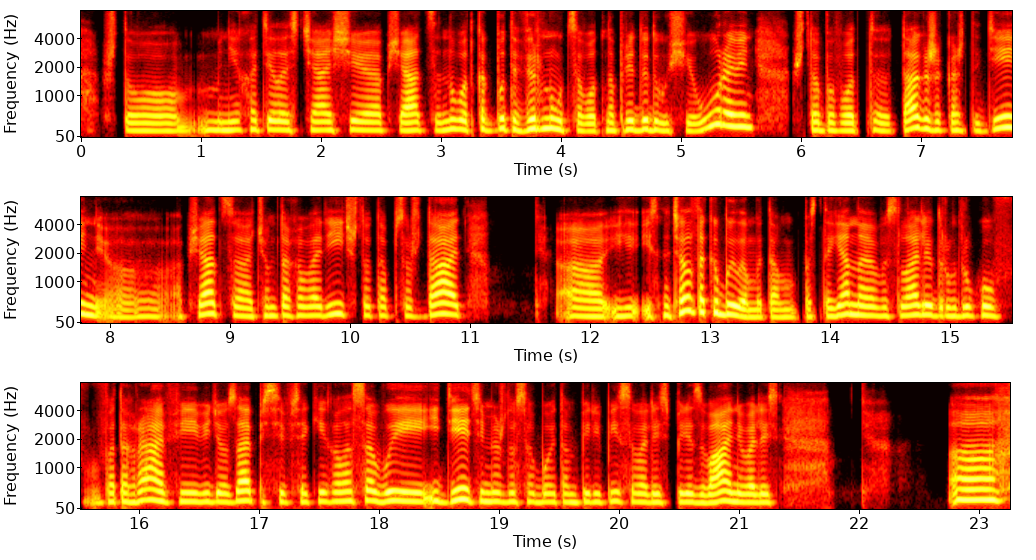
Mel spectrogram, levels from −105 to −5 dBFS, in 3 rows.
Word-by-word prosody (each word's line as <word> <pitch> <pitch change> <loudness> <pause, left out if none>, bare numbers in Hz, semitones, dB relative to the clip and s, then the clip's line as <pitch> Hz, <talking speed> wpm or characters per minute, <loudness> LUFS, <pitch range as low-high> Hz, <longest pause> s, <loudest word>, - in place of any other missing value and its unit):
что 180 -1 -4
мне 195 -1 -3
хотелось 200 -1 -2
чаще 195 -1 -2
общаться, 185 0 -2
ну 220 +3 -1
вот 205 -3 0
как 225 -5 -3
будто 230 +1 0
вернуться 215 -2 +3
вот 170 +1 -3
на 185 - -2
предыдущий 200 -3 0
уровень, 275 - +3 0.3
чтобы 190 -1 -4
вот, 180 0 -1
э, 180 -3 -3
так 230 +2 +3
же 195 -1 -2
каждый 185 -1 -6
день, 230 +5 +2
э, 180 +2 -7
общаться, 215 +1 -1
о 185 - -2
чём-то 205 +2 -4
говорить, 210 +3 -2
что-то 210 -1 -8
обсуждать. 215 +4 +1 0.8
А, 190 -2 -1
и 195 +3 -3
и - - -3
сначала 280 +9 +3
так 285 -1 +2
и - - +8
было. 225 -6 +6
Мы 170 0 -3
там 170 0 -5
постоянно 210 +5 0
высылали 210 +4 +1
друг 195 -1 -3
другу 210 +1 0
ф 190 -1 -12 0.2
фотографии, 210 0 +1
видеозаписи, 205 0 +1
всякие 200 +2 -4
голосовые, 215 0 +2
и 235 -5 0
дети 220 +1 +3
между 205 -1 -1
собой, 195 0 -5
там, 190 -1 -4
переписывались, 195 -1 -3
перезванивались. 190 -1 +2 1.4
А, 245 0 +6
200 Hz, 140 wpm, -24 LUFS, 185-220 Hz, 1.4 s, и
